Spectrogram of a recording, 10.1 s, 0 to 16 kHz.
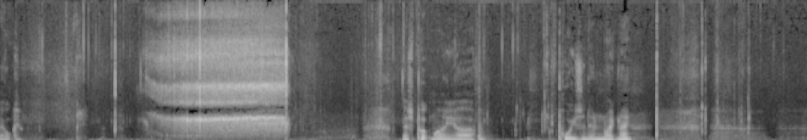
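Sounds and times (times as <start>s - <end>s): vape airy hiss: 1.8s - 3.7s.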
